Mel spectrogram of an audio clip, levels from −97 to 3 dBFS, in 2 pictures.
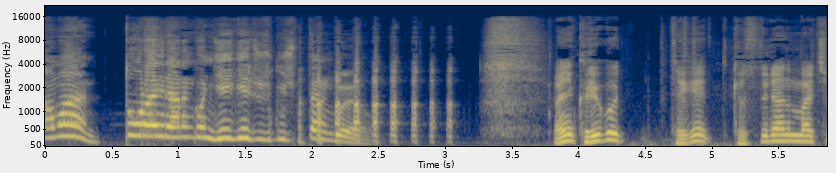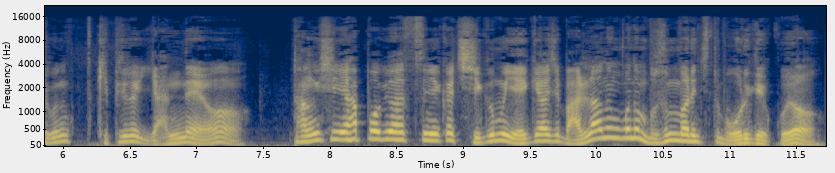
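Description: Speech recording with no technical faults audible at any point.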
